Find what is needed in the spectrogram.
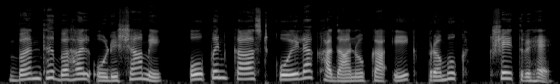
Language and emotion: Hindi, neutral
